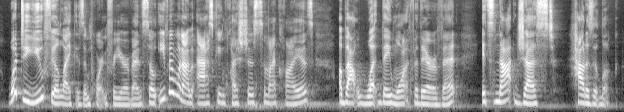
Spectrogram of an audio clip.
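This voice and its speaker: A woman speaks at a fairly low pitch in an American accent, somewhat breathy, with ordinary pitch variation. The recording is very clean, with a silent background. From New York. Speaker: event planner. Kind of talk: casual chat. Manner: fast.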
